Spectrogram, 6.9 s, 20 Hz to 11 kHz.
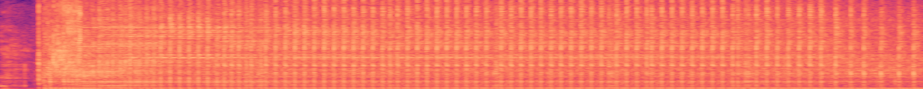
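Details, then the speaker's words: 2003 Kawasaki KX60 two-stroke on 40:1 premix, air-fuel screw 1.5 turns out, still dies without choke: lumpy, uneven pops that never clean up, running boggy; owner suspects the carburetor. "def still boggy so I guess at this point we're going to strap something up and take it for a quick ride"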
